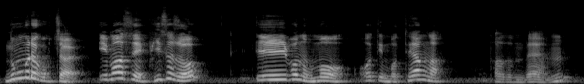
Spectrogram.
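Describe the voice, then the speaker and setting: Hyped guy rambling about an old tv drama, high bright voice, jumps all over the place pitch-wise. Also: measured pace. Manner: excitable, keeps asking 응? and 어? mid-sentence. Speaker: review channel host. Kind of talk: casual commentary on a TV drama.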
